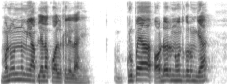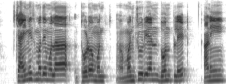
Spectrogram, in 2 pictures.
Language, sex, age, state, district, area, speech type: Marathi, male, 18-30, Maharashtra, Washim, rural, spontaneous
